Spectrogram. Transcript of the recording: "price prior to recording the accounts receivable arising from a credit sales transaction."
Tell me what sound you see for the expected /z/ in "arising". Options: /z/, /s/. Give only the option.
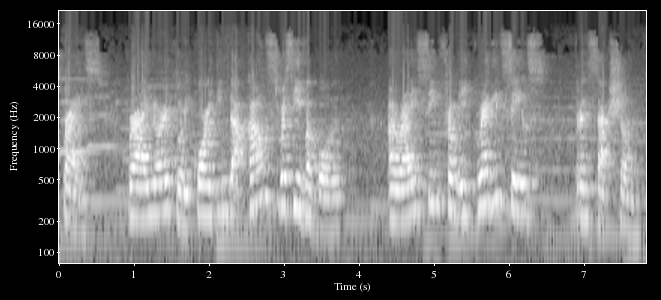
/s/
